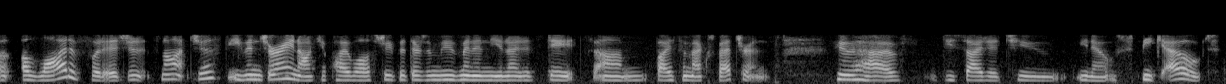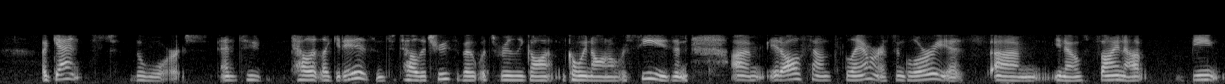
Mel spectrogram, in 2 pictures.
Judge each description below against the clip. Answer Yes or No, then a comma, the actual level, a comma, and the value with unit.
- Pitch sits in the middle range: No, high, 200 Hz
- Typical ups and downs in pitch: No, narrow, 2.1 semitones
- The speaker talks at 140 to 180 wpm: Yes, average, 170 wpm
